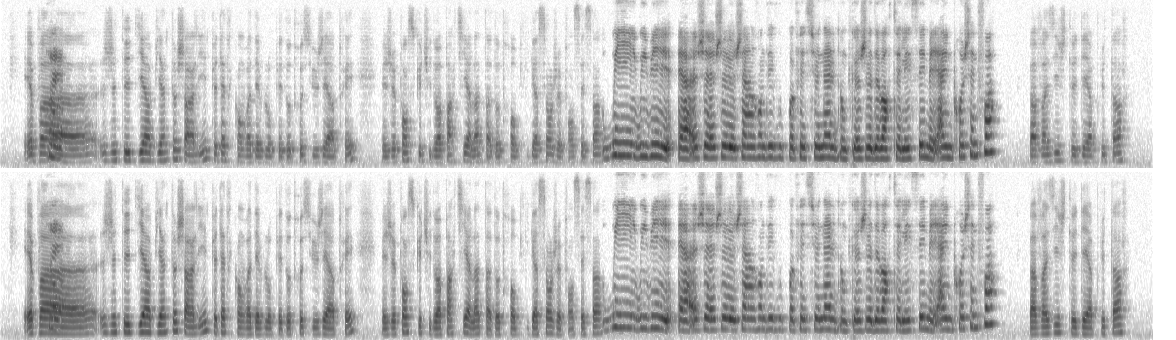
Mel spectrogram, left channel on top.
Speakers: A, on the right; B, on the left.
A: Et bah,
B: ouais.
A: je te dis à bientôt, Charline. Peut-être qu'on va développer d'autres sujets après, mais je pense que tu dois partir. Là, tu as d'autres obligations, je pensais ça.
B: Oui, oui, oui. euh, je, je- j'ai un rendez-vous professionnel, donc euh, je vais devoir te laisser, mais à une prochaine fois.
A: Bah vas-y, je te dis à plus tard.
